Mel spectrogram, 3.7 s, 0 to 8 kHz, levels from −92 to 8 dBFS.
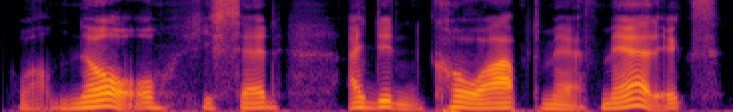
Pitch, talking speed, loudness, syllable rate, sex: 130 Hz, 145 wpm, -20 LUFS, 3.9 syllables/s, female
